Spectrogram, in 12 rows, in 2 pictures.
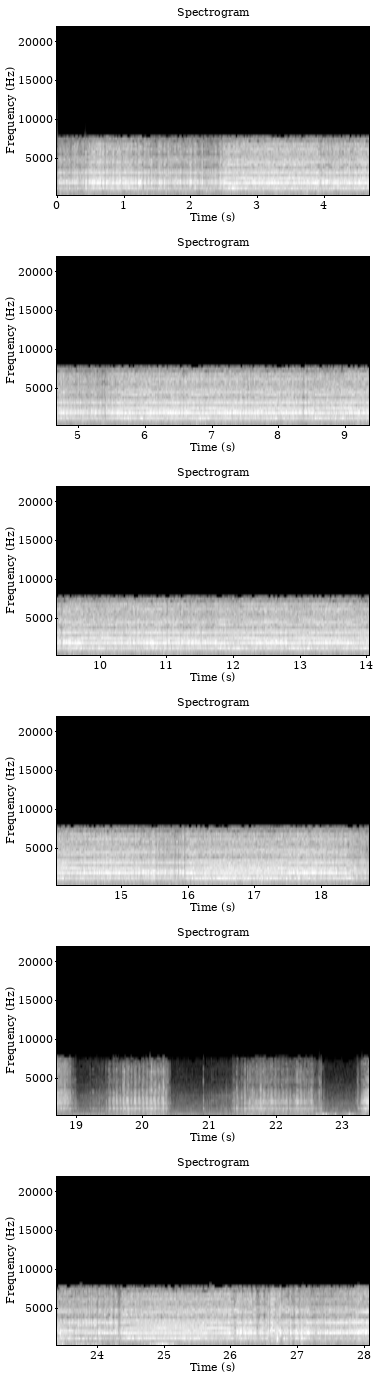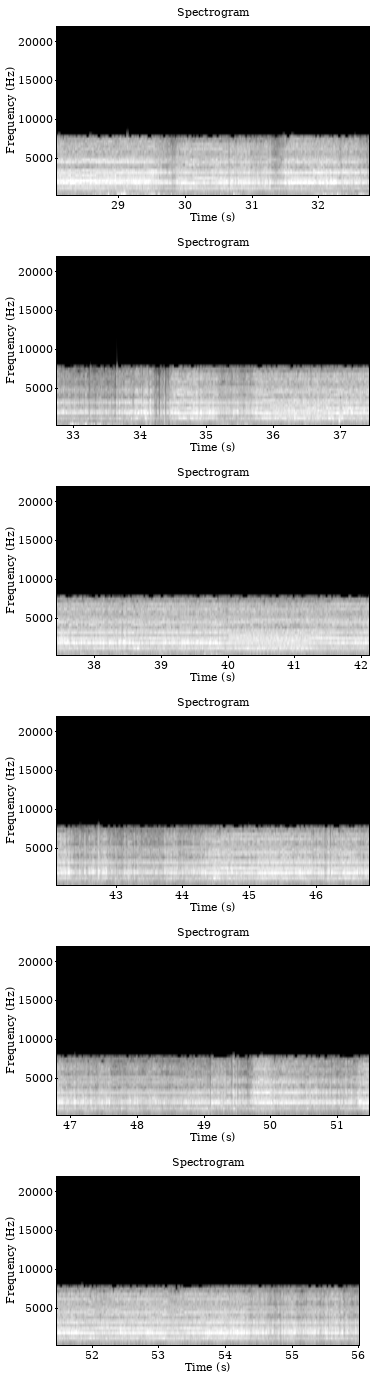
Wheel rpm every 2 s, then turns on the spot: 170, 170, 170, 170, 160, 170, 160, 170, 160, 80, 20, 40, 150, 160, 170, 170, 160, 160, 160, 160, 160, 170, 160, 160, 170, 170, 160, 170.
20-22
